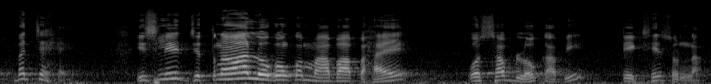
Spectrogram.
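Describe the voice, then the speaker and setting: A high-pitched man in a Tamil accent with lively intonation and audible room echo. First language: Tamil (speaking Hindi). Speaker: preacher. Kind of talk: sermon.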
